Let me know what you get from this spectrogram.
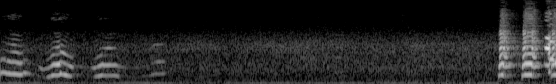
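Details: English Setters howling together: short wavering whine-like howls rising and falling over the first two seconds, then a quiet gap with a steady low hum, ending in three quick sharp yips.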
